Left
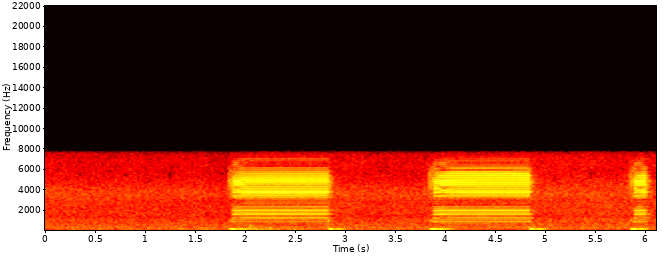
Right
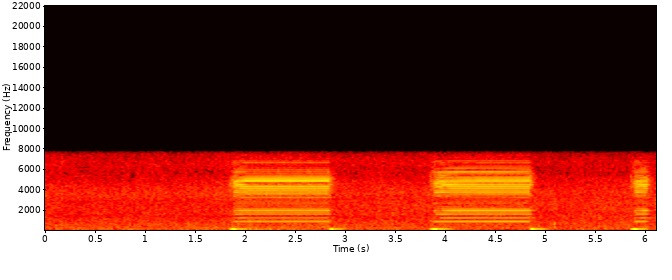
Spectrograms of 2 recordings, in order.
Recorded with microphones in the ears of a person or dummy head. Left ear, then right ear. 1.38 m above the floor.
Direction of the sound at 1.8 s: 65° left (ahead or behind).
